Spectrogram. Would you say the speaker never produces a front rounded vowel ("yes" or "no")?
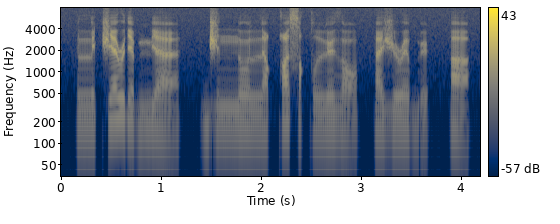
no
